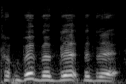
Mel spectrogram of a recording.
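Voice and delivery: spluttered string of b sounds; tongue-tied babble. Real, not acted. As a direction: blubber your lips after a slip of the tongue. Tripped over the word karaoke.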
